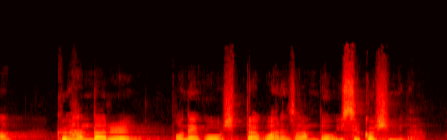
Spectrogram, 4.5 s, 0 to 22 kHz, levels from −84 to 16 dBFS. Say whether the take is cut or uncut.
uncut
